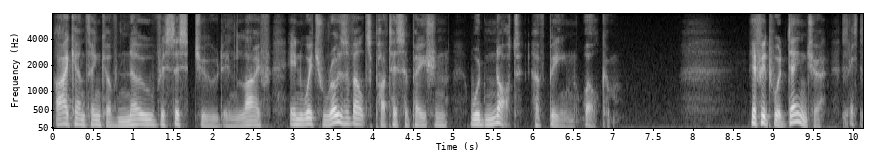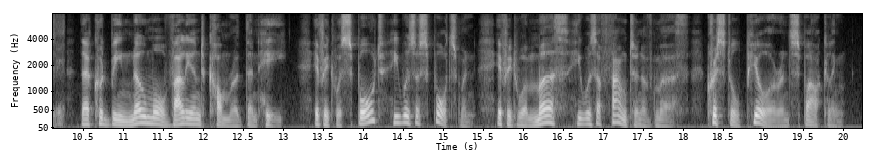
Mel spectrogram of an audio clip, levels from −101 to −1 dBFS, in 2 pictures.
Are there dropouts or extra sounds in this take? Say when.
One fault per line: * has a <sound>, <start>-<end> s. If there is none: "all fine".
* has a dropout, 1.7-1.8 s
* has a laugh, 9.9-10.3 s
